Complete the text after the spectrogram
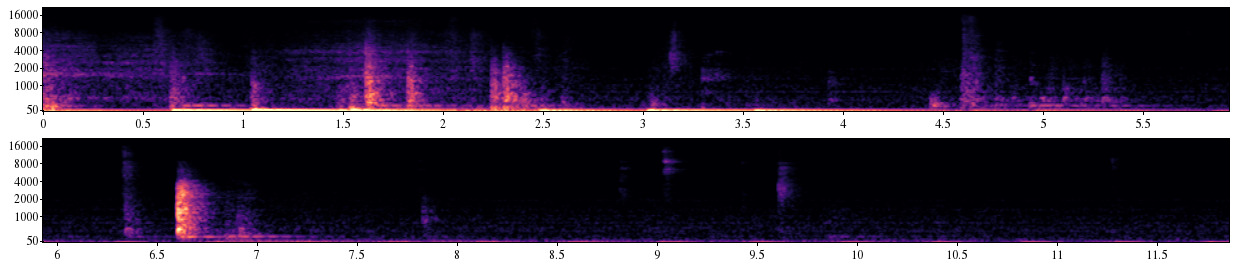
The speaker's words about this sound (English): Let me plug in my keyboard because it's almost out of battery. I apologize for the squeaking. Hold on.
